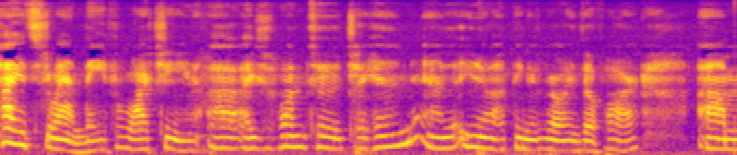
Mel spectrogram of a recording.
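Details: Woman with cerebellar ataxia, diagnosed about eight months before a first recording, recorded about four years later with speech slightly worse; speech varies between words, some syllables and phonemes too long, others compressed: ataxic dysarthria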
